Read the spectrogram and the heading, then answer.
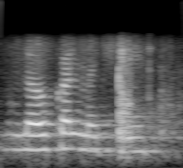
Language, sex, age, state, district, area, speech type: Hindi, female, 18-30, Bihar, Samastipur, rural, conversation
